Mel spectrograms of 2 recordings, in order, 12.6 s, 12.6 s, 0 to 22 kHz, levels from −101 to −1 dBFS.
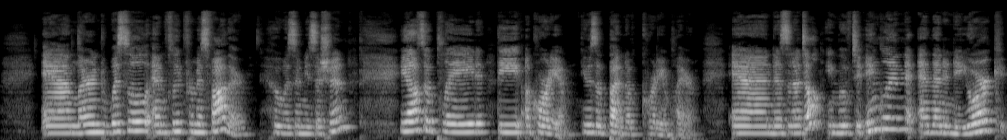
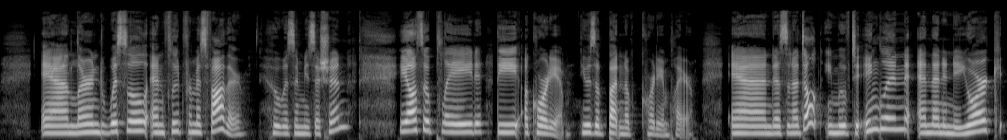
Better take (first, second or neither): second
